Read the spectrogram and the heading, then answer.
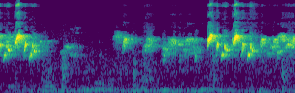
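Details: Caged red-whiskered bulbul of the Lao type in rolling, rapid song: a short chirpy warble, a pause, then a longer run of bubbling whistled phrases ending in sharp bright notes.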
